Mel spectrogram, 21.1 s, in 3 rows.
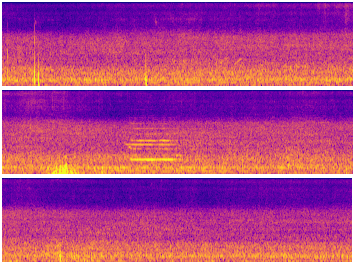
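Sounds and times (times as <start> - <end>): locomotive rumbling drone: 0.0 - 21.0
multi-tone train horn: 9.4 - 11.2.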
